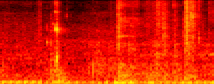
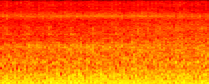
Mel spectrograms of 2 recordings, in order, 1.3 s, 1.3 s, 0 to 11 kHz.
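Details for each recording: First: Jeep CJ with a 258 4.2L engine and an aftermarket carburetor, started after sitting about a month: long, uneven cranking with weak firing and no catch; owner suspects fuel siphoning back to the tank (losing prime) and a weak battery. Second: Jeep CJ 258 4.2L with aftermarket carburetor, started after sitting a month (owner suspects fuel draining back to tank), on choke: steady, even low rumble with smooth unchanging beat; normal idle.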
